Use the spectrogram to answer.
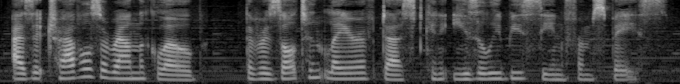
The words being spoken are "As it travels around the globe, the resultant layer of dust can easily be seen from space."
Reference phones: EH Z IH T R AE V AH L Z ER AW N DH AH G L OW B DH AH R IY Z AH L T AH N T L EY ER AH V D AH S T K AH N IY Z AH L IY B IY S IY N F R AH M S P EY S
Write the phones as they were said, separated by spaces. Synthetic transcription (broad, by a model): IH Z IH T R AE V L Z ER AW N DH AH G L OW B DH AH R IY Z AH L T N T L EY ER AH V D AH S K AH N IY Z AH L IY B IY S IY N F R AH M S P EY S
